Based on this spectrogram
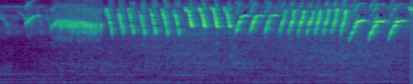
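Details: Canary singing as a training example for young canaries: a buzzy rolled note, then a long chain of rapid, bright down-slurred syllables and trills, over faint low hum.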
